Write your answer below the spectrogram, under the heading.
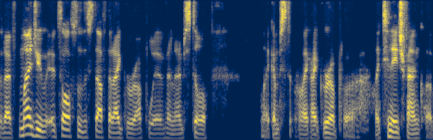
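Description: A man in an unremarkable speaking voice, with a Canadian accent, speaks at a moderate pace and a fairly low pitch with ordinary pitch variation, in a dry, close sound with no echo against a quiet background. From Canada. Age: 40s. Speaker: musician. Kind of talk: casual chat.

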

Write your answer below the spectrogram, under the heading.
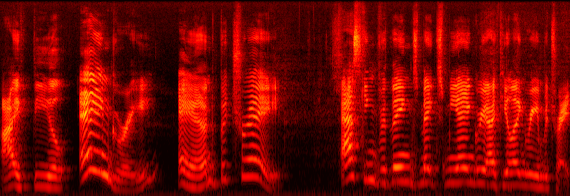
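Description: The speaker puts on a character voice. Its pitch jumps in very wide swings. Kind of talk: comic overacting. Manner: sweetly polite then resentful.

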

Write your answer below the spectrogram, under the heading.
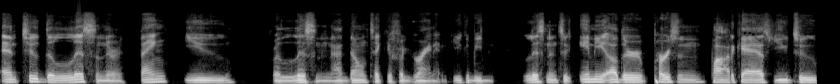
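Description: A man with a normal speaking voice talks at fairly low pitch and moderate pace. His intonation is fairly even, and the sound is dry and close with no echo. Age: 30s. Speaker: podcast host. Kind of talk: casual interview chat.

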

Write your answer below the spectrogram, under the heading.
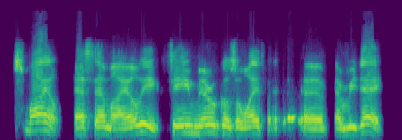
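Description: A man with an American accent, fairly high in pitch, at a moderate pace with very wide pitch swings, in a dry, close sound with no echo. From Boston area, US. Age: 70s. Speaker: author and motivational speaker. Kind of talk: interview conversation. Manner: animated.

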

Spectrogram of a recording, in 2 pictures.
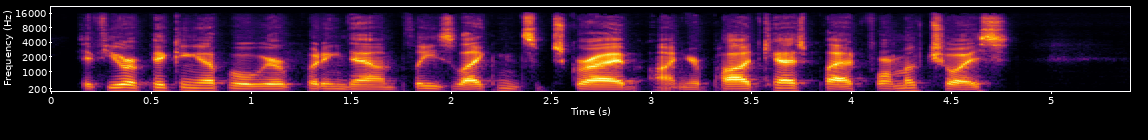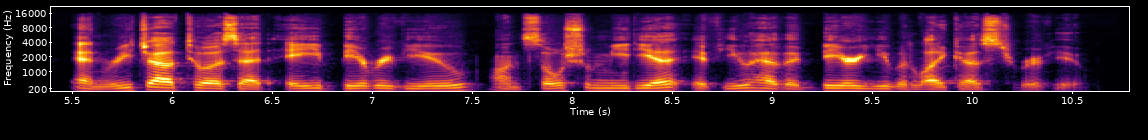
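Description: A man's unremarkable speaking voice at medium pitch, with an American accent, fairly even intonation and a fairly quick pace. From US Pacific Northwest. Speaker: beer podcast co-host. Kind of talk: casual chat.

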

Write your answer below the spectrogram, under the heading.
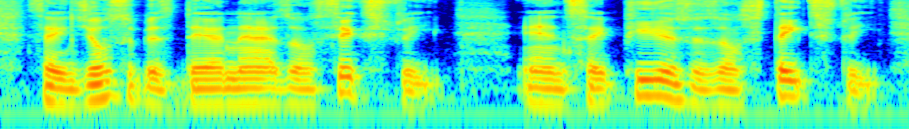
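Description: A man speaks with a Southern US accent in a very deep, low pitch. The recording is very clean, with a silent background. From Arkansas, Pine Bluff. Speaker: community elder. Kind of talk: interview.

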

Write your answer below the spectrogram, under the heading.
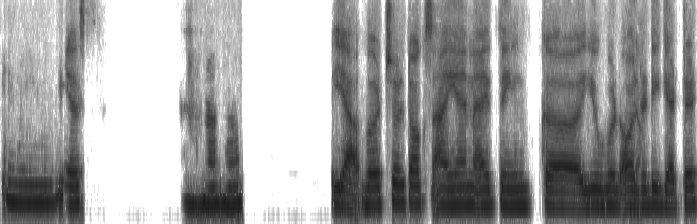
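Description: A woman with an Indian accent, at a fairly slow pace, her tone dark and mellow, in a dry, close sound with no echo. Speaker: VTuber content creator. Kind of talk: casual interview.

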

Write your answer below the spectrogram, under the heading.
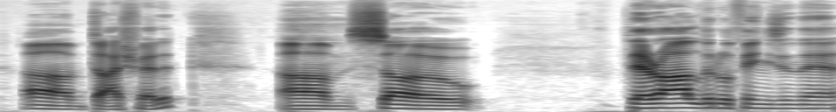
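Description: Speaking at a fairly quick pace, a man with an Australian accent shows ordinary pitch variation. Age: 30s. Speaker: fitness podcast host. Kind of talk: casual chat.

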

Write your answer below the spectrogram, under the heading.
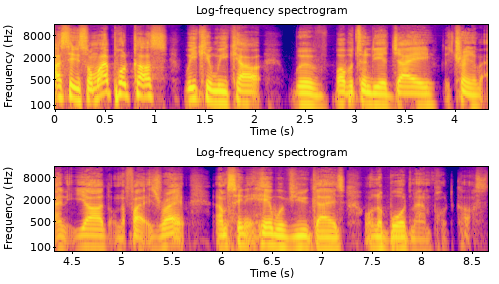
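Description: On a very clean recording with a silent background, a man with a South London accent talks at a fairly quick pace in an animated tone. The sound is dry and close, with no echo. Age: 40s. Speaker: boxing historian and pundit. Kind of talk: casual chat.

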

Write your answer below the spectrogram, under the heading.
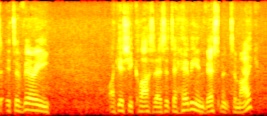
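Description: An Australian-accented man speaks very fast at a medium pitch with ordinary pitch variation, over noticeable background noise. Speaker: lawn equipment company rep.

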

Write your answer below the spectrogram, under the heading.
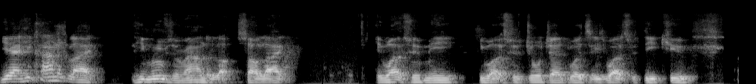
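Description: This man has a fairly low pitch and a dark, mellow tone. He speaks with a London accent. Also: ordinary pitch variation, moderate pace. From London, England. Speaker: American football coach. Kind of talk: interview. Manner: halting, filler-heavy.

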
